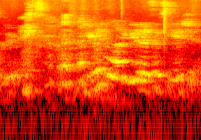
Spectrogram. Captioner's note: audience laughs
